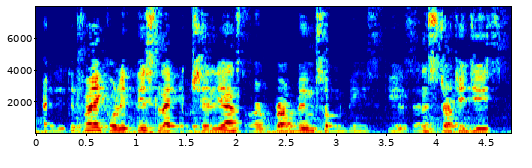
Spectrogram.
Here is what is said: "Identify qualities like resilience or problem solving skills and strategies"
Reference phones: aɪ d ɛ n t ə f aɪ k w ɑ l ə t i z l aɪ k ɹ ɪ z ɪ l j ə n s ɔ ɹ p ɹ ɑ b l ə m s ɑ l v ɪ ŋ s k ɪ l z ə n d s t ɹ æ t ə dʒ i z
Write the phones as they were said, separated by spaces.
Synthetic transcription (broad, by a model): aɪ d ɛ n t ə f aɪ k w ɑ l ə t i s l aɪ k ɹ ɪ s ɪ l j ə n s ɔ ɹ p ɹ ɑ b l ə m s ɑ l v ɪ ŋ s k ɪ l s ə n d s t ɹ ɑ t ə dʒ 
